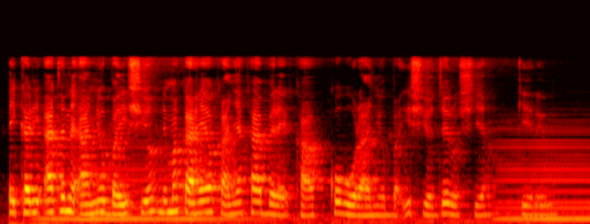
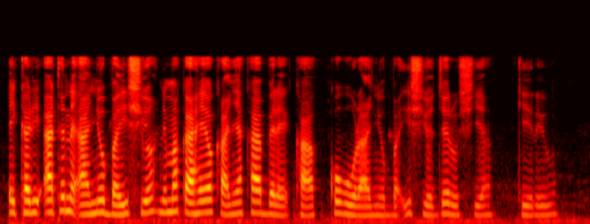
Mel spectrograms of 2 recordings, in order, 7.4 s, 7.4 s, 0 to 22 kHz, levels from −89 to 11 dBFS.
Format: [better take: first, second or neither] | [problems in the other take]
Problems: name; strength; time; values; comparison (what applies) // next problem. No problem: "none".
second | background sound (Bowed string instrument); 12 dB below the speech // room echo; dies away in 1.2 s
